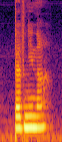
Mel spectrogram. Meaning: continent
- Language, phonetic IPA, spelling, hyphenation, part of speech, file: Czech, [ˈpɛvɲɪna], pevnina, pev‧ni‧na, noun, Cs-pevnina.ogg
